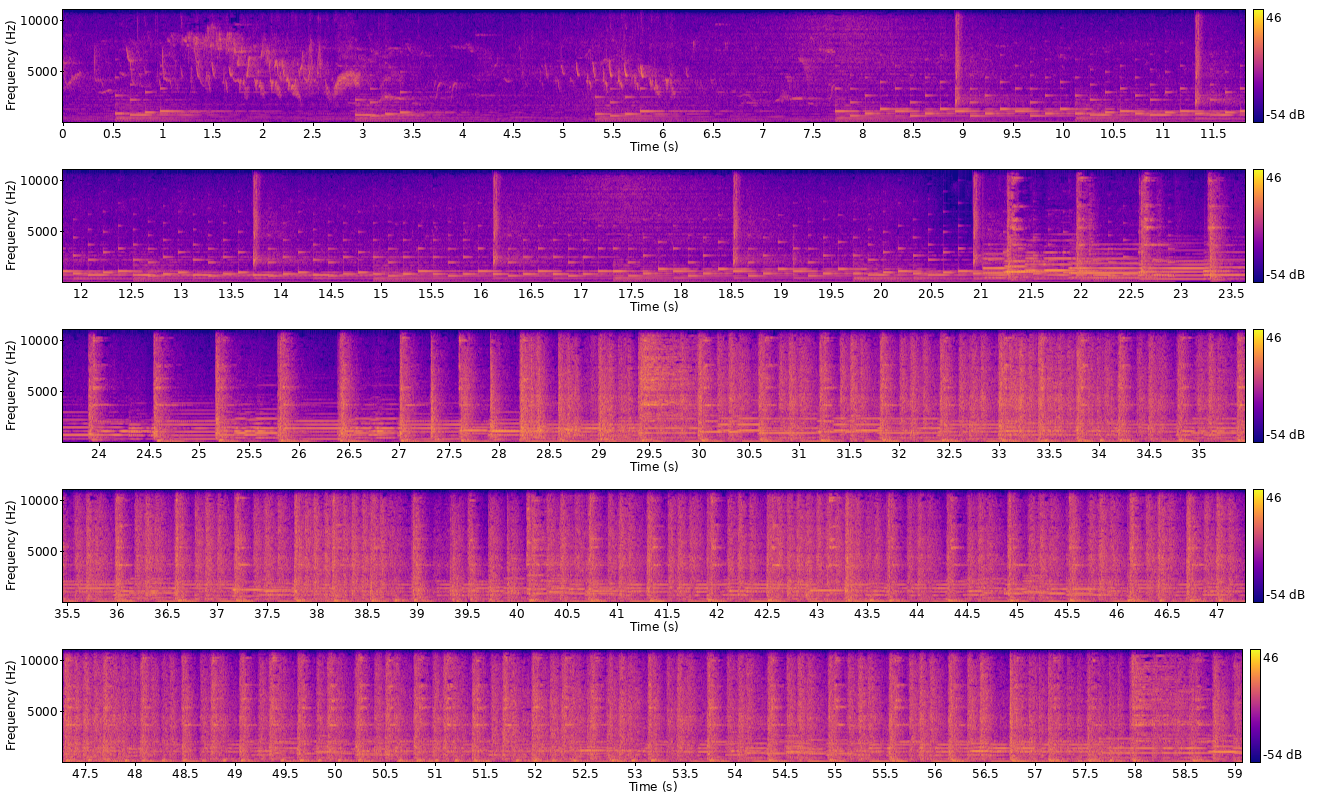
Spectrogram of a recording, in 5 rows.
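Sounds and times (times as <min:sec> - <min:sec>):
melody of held notes: 0:00.0 - 0:59.0
fast steady drumming: 0:20.9 - 0:59.0.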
